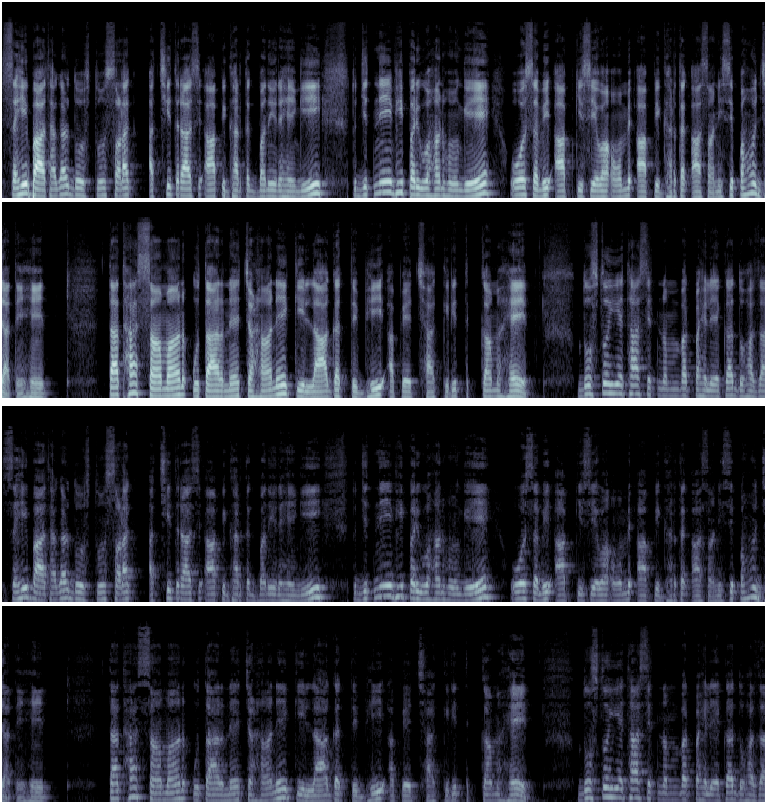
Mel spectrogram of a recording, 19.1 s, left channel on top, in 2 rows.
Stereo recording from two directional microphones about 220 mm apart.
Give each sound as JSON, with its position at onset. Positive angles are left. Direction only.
{"t": 0.1, "sound": "a man's voice", "side_deg": 40}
